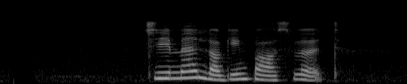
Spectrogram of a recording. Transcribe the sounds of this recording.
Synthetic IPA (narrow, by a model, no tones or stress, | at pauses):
t͡ʃiməlɔɡɪ̃ŋpasfəd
